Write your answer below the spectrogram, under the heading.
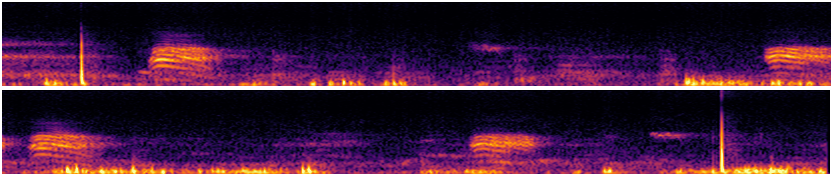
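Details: Raucous crow caws in groups of two or three in a Himalayan forest village of Tirthan Valley, over loud low rumbling noise and a couple of sharp clicks.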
